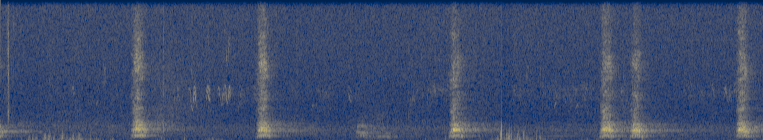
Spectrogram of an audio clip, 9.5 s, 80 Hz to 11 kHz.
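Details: Fenced dog in Raleigh, North Carolina, barking for hours at the neighbour's dog and any other dog within earshot, February 15, 2012; about seven barks, some single, some close pairs, with brief low rustling noise between.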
